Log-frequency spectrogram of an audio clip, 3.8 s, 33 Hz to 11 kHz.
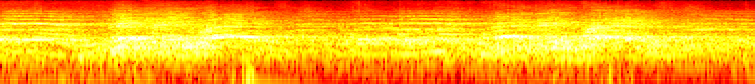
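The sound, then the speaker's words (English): Retail workers stage a loud protest at St Luke's shopping mall in Auckland, a dense crowd of voices chanting and shouting together in rising surges, with a few stronger swells over steady background hubbub. “There's been the occasional quite loud protest, as in this clip from 2019.”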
